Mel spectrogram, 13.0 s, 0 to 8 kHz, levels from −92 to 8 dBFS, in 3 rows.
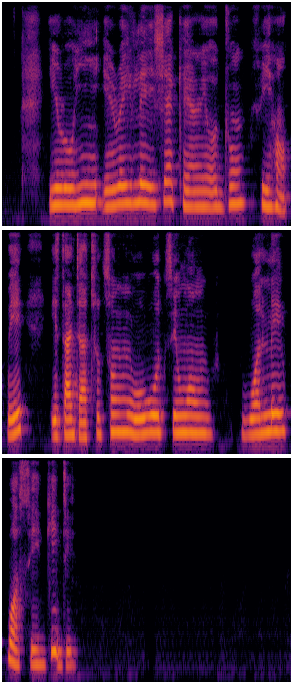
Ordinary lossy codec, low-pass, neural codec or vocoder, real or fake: none; none; codec, 16 kHz, 2 kbps, FunCodec, trained on LibriTTS, 25 frames a second; fake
